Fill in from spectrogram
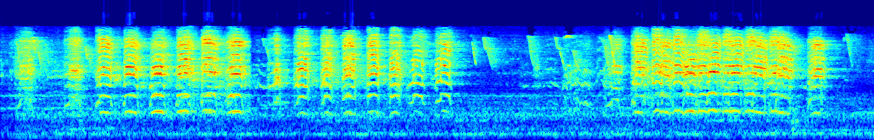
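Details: Pionus parrots, called maritacas, screech in a noisy group: rapid series of piercing, scratchy notes, a short quieter lull near the middle, then a loud burst of overlapping cries.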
